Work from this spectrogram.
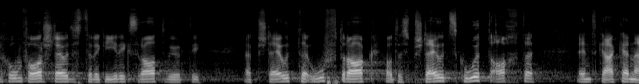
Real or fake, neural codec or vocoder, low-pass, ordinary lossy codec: fake; vocoder, 48 kHz, 128 mel bands, Vocos; 14.4 kHz; none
